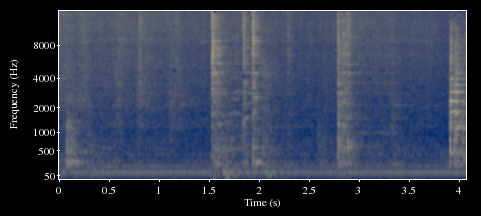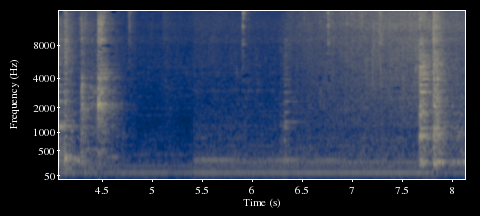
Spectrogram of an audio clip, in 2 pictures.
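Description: Steel spatula stirring and scraping paneer cubes in a steel kadai with oil sizzling, broken by sharp metal clanks about 1.5, 3 and 4 s in and again near the end. A steel lid is handled over the pan around 4 s.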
